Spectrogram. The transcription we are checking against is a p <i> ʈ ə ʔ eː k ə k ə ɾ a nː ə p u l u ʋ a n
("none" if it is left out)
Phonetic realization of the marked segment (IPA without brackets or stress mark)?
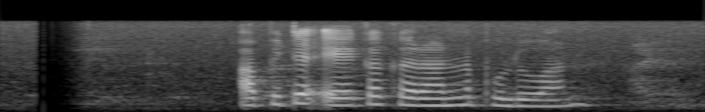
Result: i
